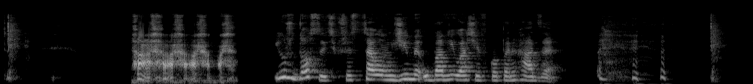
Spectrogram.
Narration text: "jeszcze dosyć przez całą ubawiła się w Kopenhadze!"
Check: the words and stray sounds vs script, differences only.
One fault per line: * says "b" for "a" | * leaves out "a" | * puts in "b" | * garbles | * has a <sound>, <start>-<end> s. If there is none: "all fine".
* has a laugh, 1.3-2.4 s
* says "już" for "jeszcze"
* puts in "zimę"
* has a laugh, 6.0-6.8 s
